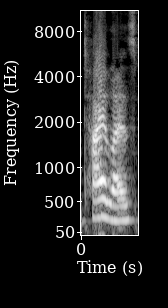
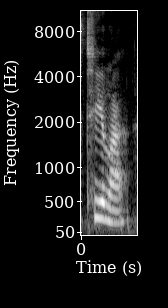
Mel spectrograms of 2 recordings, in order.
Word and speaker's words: tila: I used to call them tailas, but I realized the other day after doing a Google search that the the pronunciation is tila.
